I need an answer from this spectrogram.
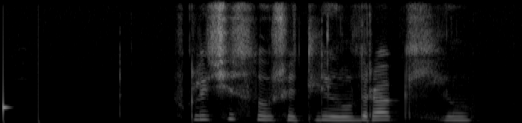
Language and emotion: Russian, neutral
